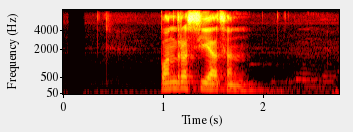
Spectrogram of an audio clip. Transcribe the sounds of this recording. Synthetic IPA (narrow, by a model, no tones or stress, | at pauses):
pʌnd̪rʌsijat͡sʰʌn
